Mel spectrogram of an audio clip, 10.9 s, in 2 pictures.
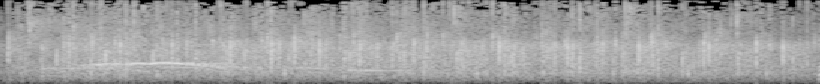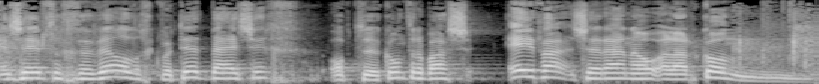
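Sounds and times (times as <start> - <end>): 
audience applause: 0.0 - 5.6, 10.3 - 10.9
faint whoop or cheer: 0.5 - 1.6
speech: 5.5 - 10.9.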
